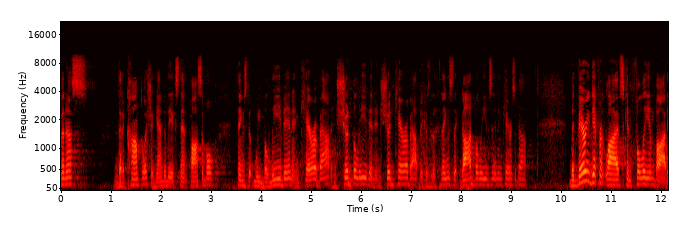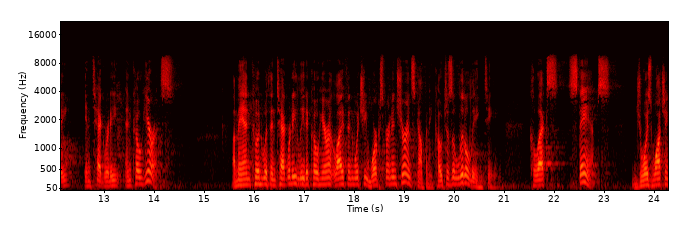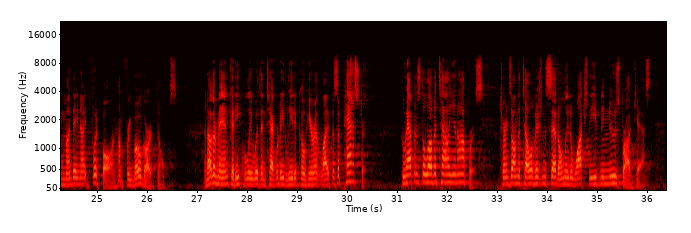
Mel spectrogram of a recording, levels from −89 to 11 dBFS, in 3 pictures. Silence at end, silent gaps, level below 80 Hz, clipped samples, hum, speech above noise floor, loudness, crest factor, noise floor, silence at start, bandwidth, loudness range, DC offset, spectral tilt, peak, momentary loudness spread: 0.35 s; none; -70 dBFS; under 0.1%; none; 36 dB; -41 LUFS; 22 dB; -77 dBFS; 0 s; 10.5 kHz; 5 LU; under 0.1%; -4.5 dB/octave; -20 dBFS; 13 LU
